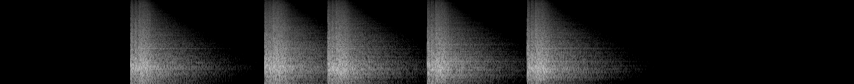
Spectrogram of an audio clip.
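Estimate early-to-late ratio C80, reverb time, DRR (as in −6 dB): 8.5 dB, 1.3 s, 5.5 dB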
